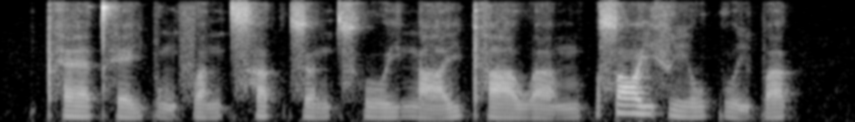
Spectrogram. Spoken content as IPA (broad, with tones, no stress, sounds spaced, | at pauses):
pʰ ɛː˧ t̪ʰ e˨˧ j p ʊ˨˩ ŋ f ɐ˨˧ n t͡sʰ ɐ˧ k̚ s ɵ˨˧ n t͡sʰ uː˨˧ j ŋ aː˨˥ j pʰ aː˨ w ɐ˨˧ m | s ɔː˥ j f iː˨˧ w kʷ iː˨˩ p ɐ˧ k̚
